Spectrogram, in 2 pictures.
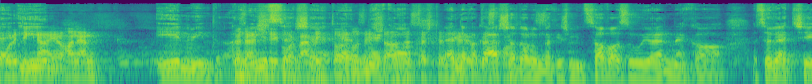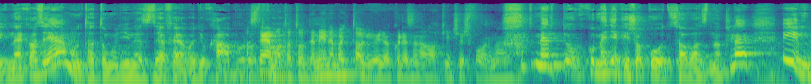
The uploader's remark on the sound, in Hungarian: egy marosvásárhelyi kávézóban rögzített adásában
